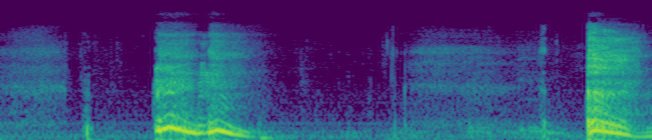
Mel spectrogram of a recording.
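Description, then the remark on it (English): Someone clears their throat in three harsh, rasping bursts: two close together near the start, then a short pause and a final forceful one. It is fairly loud, with no talking. “I'm making you clear your throat now.”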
